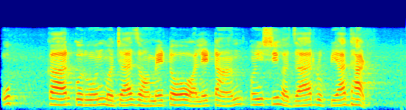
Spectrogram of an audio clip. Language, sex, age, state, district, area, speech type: Goan Konkani, female, 45-60, Goa, Bardez, urban, read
